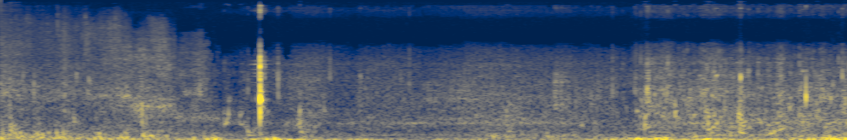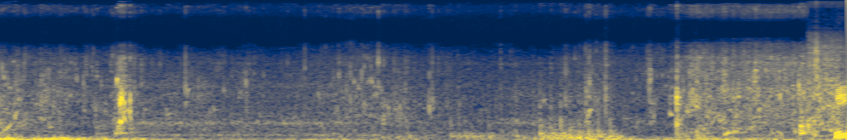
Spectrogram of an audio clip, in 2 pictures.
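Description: Water splashing beside a kayak as a hooked fish thrashes at the surface and is scooped into a landing net, with gusting wind rumbling on the microphone, loudest about halfway through.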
